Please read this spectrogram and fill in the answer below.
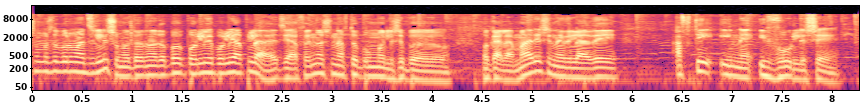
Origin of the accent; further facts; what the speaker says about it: Kastelli, Crete, Greece; Εγώ, το χωριό μας είναι στο Καστέλι.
